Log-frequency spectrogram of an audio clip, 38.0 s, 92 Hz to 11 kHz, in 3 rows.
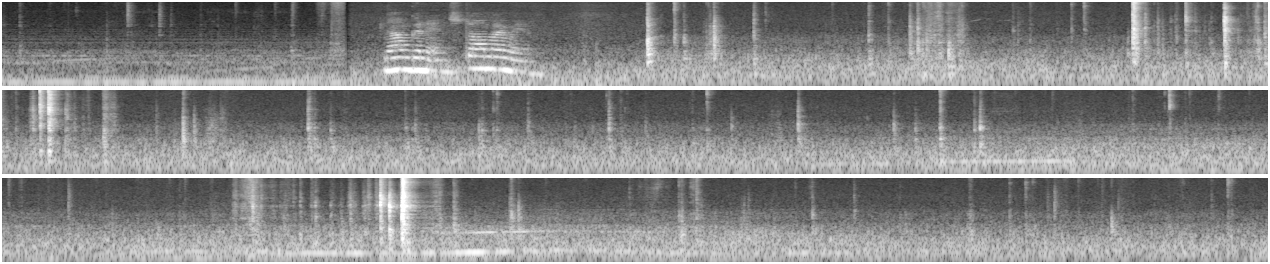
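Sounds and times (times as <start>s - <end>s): plastic snaps of ram seating: 10.8s - 13.8s, 27.6s - 30.0s
brief rustle: 27.5s - 29.9s
plastic clicks of memory sticks: 27.6s - 29.6s.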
